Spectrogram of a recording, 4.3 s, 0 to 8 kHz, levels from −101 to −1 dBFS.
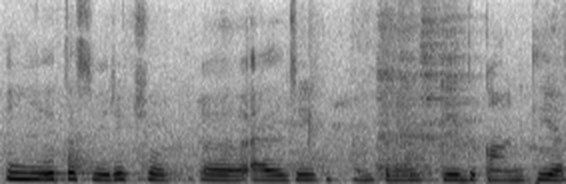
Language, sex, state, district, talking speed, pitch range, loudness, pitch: Hindi, female, Punjab, Kapurthala, 140 wpm, 215-245 Hz, -16 LUFS, 230 Hz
